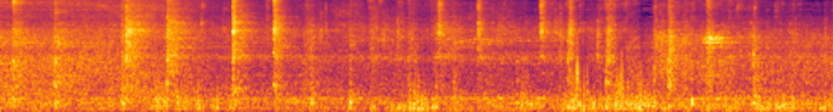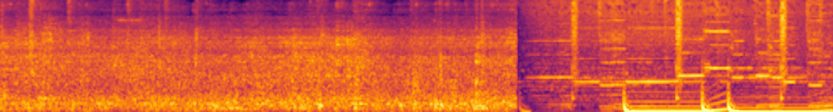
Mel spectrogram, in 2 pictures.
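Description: The Shramjivi Express departs Bihta station, rumbling and clattering loudly close by for a long stretch, wheels clacking rhythmically, before the noise abruptly cuts off.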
